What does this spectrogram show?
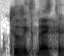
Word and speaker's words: Tuvik Beker: two spell your name right to wick pekka two wick backer yeah that's what that's right spelling and right pronunciation thanks christian it's uh really great to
